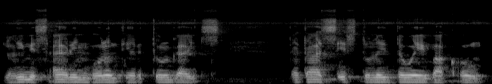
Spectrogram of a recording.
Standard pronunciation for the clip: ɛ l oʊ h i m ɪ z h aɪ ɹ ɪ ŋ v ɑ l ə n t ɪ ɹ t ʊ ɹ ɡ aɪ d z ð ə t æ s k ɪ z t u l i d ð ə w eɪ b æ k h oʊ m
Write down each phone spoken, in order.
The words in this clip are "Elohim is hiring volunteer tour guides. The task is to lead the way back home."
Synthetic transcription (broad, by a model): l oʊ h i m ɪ s h aɪ ɹ ɪ ŋ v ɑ l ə n t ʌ ɹ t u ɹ ɡ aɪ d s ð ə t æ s ɪ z t u l i d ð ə w eɪ b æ k h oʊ m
